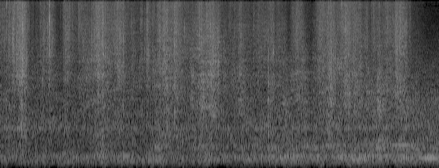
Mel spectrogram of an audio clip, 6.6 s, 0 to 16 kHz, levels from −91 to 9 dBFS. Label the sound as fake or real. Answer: real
